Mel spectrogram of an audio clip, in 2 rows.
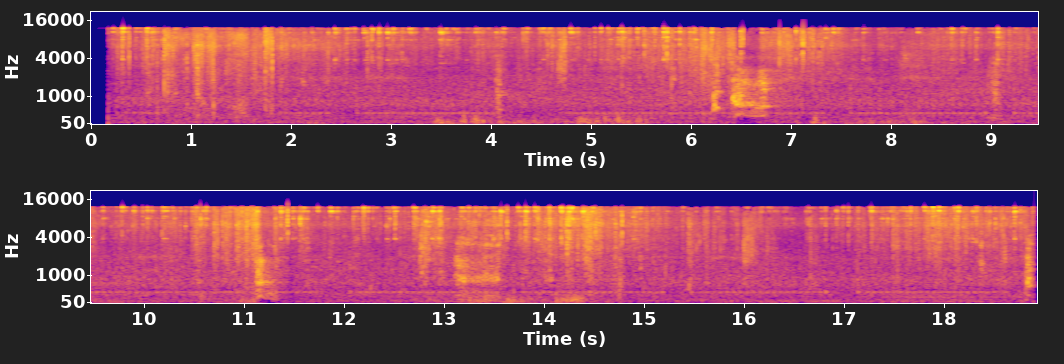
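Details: Dachshund named Jansky visiting her sister Tesla on 12 December 2022; a few short sharp barks or yips break out near 6, 11 and 13 seconds over a steady low humming tone and indoor background noise.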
